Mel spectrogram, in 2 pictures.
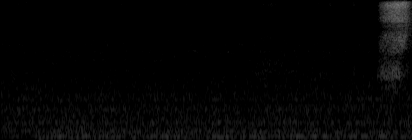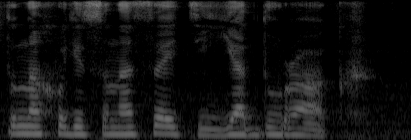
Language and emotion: Russian, angry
